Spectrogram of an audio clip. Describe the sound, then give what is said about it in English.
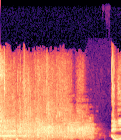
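A burst of loud, dense applause fills about two seconds, then cuts off abruptly into a brief silence before a voice begins speaking. “After the applause, you don't need to say anything more, right?”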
